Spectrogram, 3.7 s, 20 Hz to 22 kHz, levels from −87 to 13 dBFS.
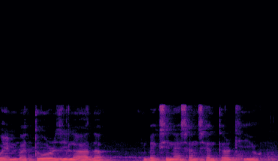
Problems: constant background noise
